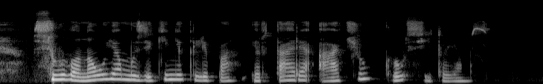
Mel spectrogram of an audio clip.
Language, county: Lithuanian, Klaipėda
